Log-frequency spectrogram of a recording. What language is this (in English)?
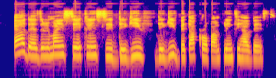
Nigerian Pidgin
